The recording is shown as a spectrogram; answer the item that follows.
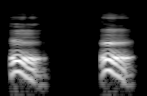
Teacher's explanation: vamos a hacer el mismo sonido de una e pero nasal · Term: vocal e nasalizada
